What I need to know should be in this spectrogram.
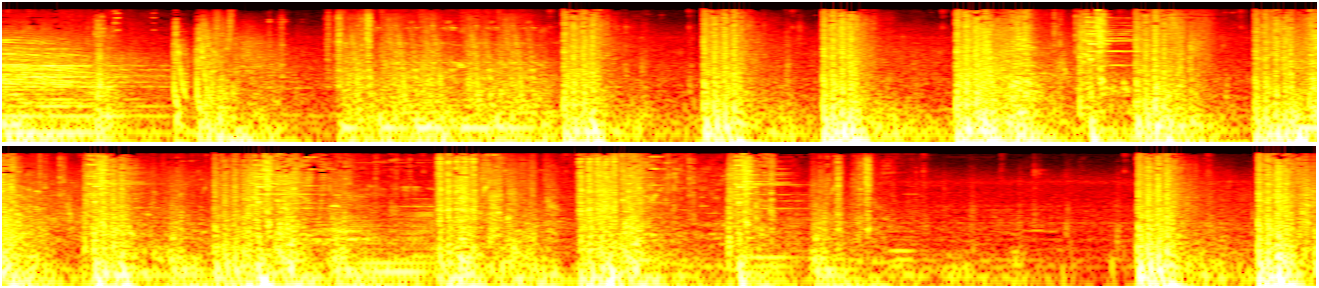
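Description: A rifle fires loud shots in quick bursts.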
